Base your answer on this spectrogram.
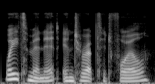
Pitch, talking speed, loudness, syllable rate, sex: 170 Hz, 195 wpm, -18 LUFS, 7.9 syllables/s, female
